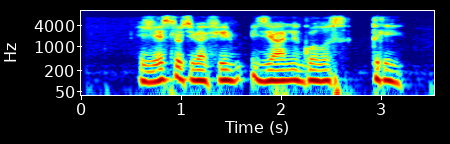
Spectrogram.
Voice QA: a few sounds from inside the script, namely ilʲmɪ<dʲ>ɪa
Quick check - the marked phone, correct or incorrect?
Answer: correct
